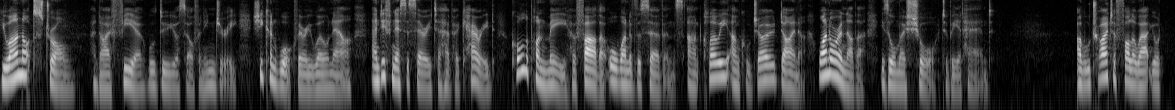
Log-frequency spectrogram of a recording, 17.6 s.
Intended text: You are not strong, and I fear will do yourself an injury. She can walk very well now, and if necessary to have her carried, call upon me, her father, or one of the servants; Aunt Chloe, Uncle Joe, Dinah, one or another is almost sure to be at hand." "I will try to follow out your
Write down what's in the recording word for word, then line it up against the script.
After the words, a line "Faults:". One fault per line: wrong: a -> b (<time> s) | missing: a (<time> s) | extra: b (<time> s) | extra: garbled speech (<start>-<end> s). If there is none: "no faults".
You are not strong, and I fear will do yourself an injury. She can walk very well now, and if necessary to have her carried, call upon me, her father, or one of the servants; Aunt Chloe, Uncle Joe, Dinah, one or another is almost sure to be at hand." "I will try to follow out your
Faults:
no faults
